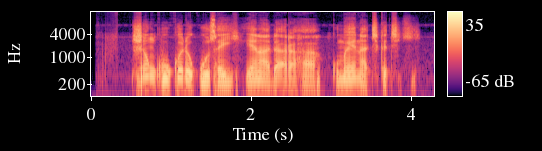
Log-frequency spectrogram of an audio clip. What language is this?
Hausa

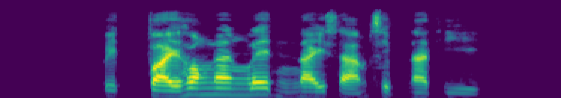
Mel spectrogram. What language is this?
Thai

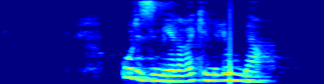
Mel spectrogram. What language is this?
Kabyle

